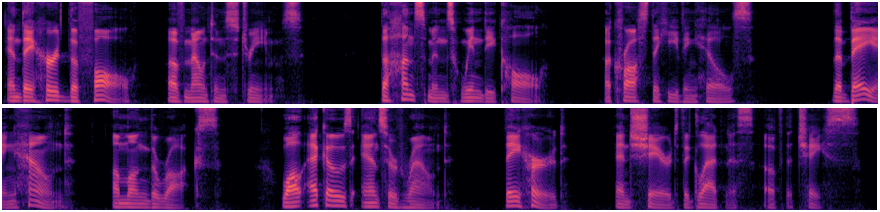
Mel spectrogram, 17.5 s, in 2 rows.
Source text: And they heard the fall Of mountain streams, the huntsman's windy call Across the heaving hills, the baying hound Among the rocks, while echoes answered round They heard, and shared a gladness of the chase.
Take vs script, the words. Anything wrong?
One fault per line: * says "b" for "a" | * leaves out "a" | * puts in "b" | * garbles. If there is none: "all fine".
* says "the" for "a"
